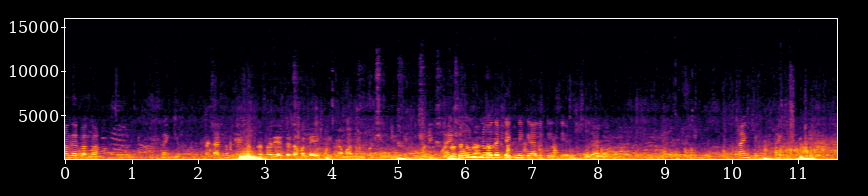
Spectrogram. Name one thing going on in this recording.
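A woman speaks calmly into microphones close by.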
